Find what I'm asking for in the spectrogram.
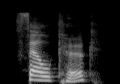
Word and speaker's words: Falkirk: I said Falkirk, F-A-L-K-I-R-K, Falkirk.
